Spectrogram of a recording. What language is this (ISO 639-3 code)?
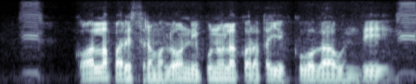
tel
